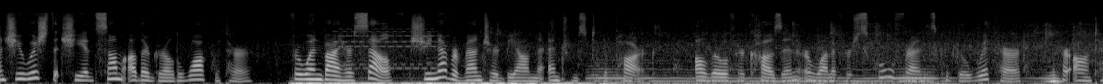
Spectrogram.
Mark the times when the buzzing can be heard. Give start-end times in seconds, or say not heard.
2.9-10.8.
